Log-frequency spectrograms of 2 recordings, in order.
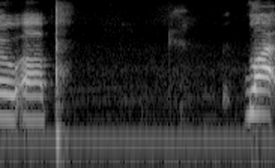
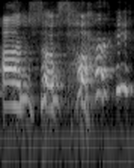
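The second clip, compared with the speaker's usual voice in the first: higher, embarrassed laughing apology; 6 semitones higher than usual. Real, not acted. Caught yelling on air, apologizes to host, laughing. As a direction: apologize through real laughter. Mortified at being heard on air.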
